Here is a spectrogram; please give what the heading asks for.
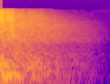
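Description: A single loud cannon blast with a heavy low-end boom that rolls off and fades away over about a second, with no voices.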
